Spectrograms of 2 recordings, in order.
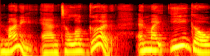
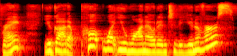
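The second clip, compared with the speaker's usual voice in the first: normal talking voice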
